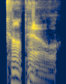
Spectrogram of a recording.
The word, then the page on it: carpel: British English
